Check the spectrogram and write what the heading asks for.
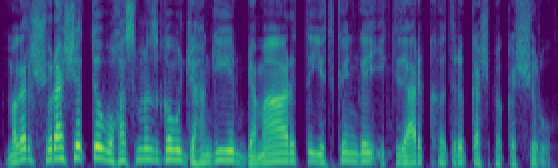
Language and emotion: Kashmiri, neutral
